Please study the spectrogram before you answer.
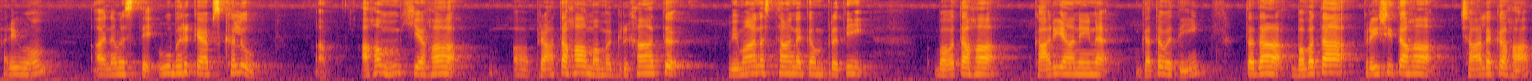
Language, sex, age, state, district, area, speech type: Sanskrit, female, 45-60, Tamil Nadu, Chennai, urban, spontaneous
